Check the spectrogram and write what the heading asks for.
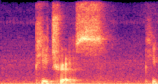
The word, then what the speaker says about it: Petros: Town is pronounced Petros or Petros. Sorry. Petros, Tennessee.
